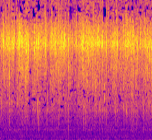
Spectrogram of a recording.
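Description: Spices, red chilli, turmeric, green chilli, mutton masala and coriander powder sizzle and fry steadily in a hot pan, a continuous close hiss with faint stirring throughout and no voices.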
